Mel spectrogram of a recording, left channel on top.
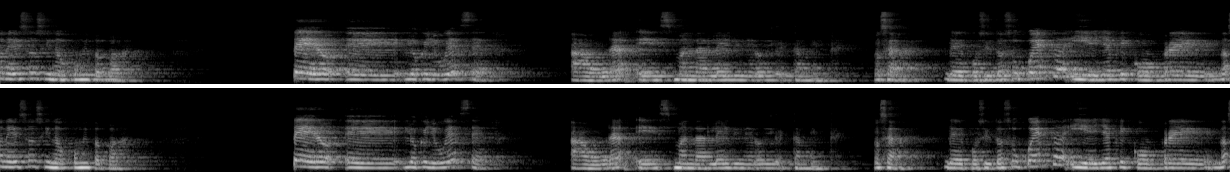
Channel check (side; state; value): both; normal; correlation 0.64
